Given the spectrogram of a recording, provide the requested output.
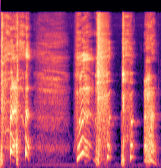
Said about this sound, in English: By the way, I do apologize, guys, if I keep on coughing. I just went through a cold, and I'm pretty much at the tail end of the sickness, so I'm trying to get back on the saddle, so I do apologize.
